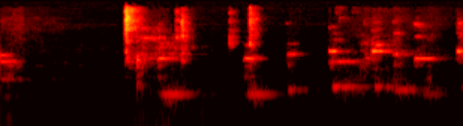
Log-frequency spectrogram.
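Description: Mobile phone ringtone starting about half a second in: a quick run of short, high pitched notes, several a second, playing faintly.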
